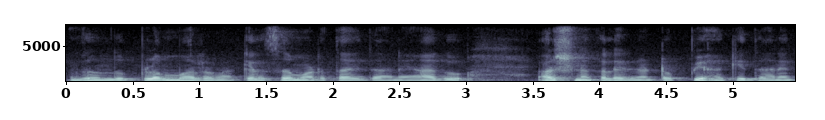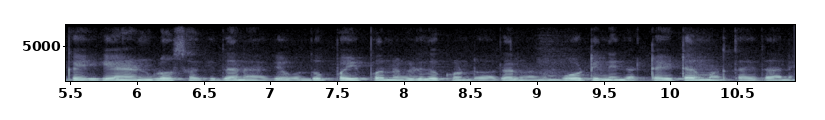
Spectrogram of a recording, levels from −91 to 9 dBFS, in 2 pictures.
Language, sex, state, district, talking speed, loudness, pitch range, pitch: Kannada, male, Karnataka, Raichur, 135 wpm, -19 LUFS, 130-135 Hz, 135 Hz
